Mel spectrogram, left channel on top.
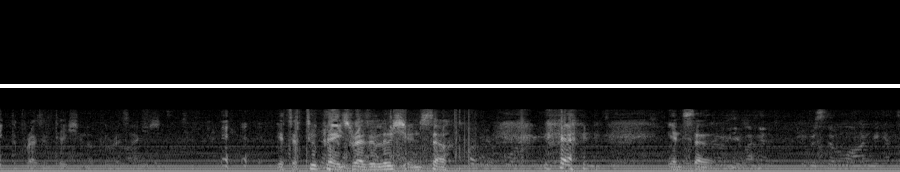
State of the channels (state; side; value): silent; left; 56 dB below the other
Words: the presentation of the resolution. It's a 2-page resolution, so. And so. It was so long, we had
